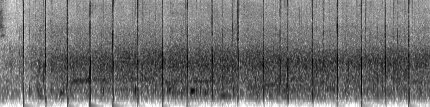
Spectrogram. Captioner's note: everyone applauding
